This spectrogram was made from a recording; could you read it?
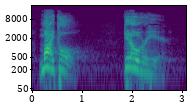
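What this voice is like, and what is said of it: Deep, booming, scary shouting voice. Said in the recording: “this deep, booming voice ... scary voice”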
